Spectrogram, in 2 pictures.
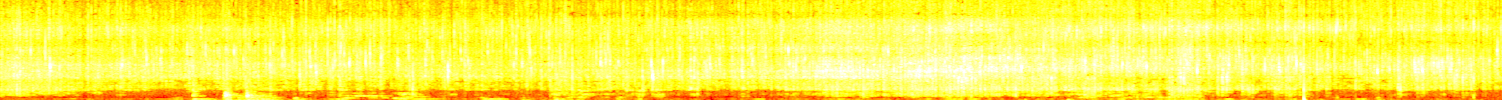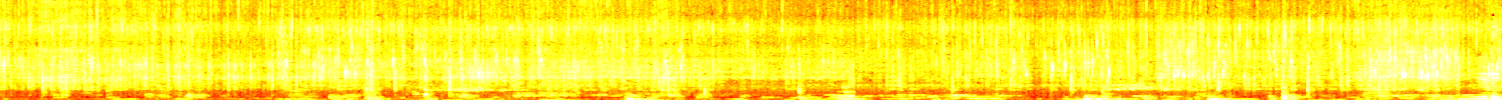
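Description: Flour-dough vegetable rolls frying in hot oil in a pan: a steady bubbling sizzle, with occasional light clicks as a ladle turns them.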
